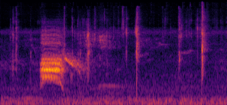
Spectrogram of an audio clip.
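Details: Angry crow giving a single harsh, buzzy caw lasting about a third of a second, while crows fight over food; soft clicks and faint taps scattered around it.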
